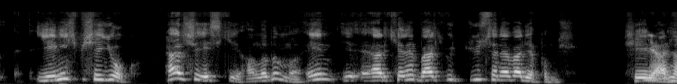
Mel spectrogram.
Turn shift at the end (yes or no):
yes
